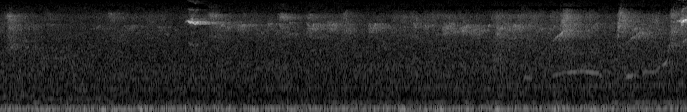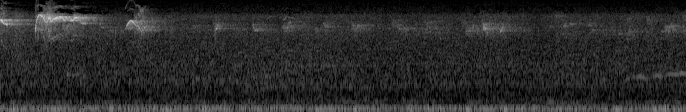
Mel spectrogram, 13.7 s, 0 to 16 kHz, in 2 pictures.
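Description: Outdoor ambience: birds chirping in short high notes several times, loudest between about 7 and 8 seconds, over a steady low rumble.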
